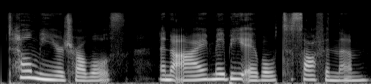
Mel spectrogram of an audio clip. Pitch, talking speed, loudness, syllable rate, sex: 210 Hz, 195 wpm, -16 LUFS, 4.7 syllables/s, female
